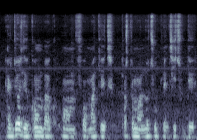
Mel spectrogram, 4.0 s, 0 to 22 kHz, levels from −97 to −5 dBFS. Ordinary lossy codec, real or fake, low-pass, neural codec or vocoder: none; real; 14.4 kHz; none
